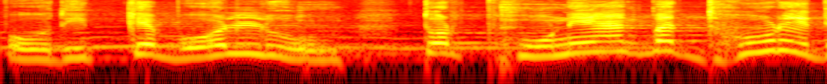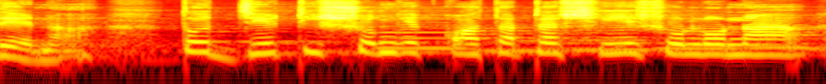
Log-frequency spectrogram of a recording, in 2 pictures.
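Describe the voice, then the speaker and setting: A woman's voice: a little high, lively intonation, normal speed, close to an everyday voice. A woman playing an aggrieved, gossipy middle-aged village mother from West Bengal on the phone in an audio drama, chatty and complaining, with a Bengali accent. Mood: weary, complaining. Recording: long studio reverb, music behind.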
